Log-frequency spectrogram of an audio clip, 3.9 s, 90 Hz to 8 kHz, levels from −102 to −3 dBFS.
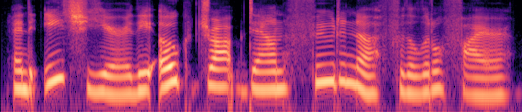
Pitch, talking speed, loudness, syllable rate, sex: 230 Hz, 200 wpm, -19 LUFS, 4.4 syllables/s, female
